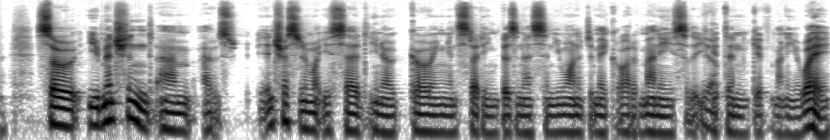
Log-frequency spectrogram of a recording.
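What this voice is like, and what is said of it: Non-New Zealand accent. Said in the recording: “you can hear my accent. I actually grew up in New Zealand, but have always had my accent.”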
